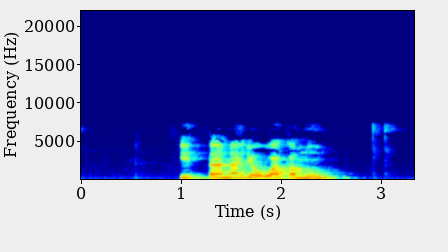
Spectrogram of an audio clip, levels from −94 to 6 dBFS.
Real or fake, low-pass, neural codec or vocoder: real; 7.2 kHz; none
